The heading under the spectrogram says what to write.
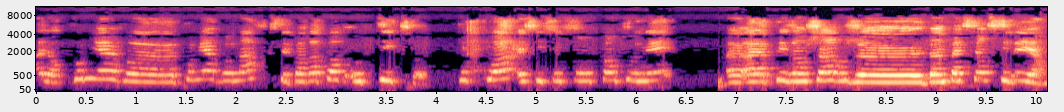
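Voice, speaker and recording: High-voiced woman expert on a distant call. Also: fairly even intonation, unhurried. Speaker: expert reviewer. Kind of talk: spoken critique on a call. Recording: distant, dull, echoey call audio.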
